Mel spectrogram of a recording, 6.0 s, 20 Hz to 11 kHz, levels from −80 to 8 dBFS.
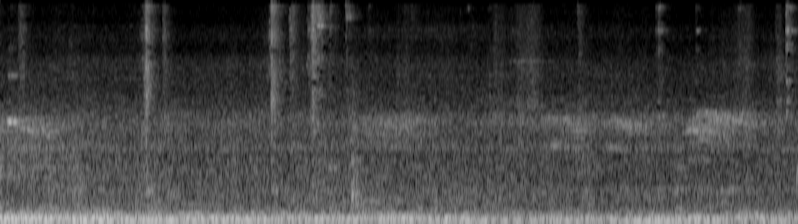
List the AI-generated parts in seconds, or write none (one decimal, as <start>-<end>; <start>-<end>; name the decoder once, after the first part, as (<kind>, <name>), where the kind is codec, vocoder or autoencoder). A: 0.4-1.1 (vocoder, BigVGAN v2)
